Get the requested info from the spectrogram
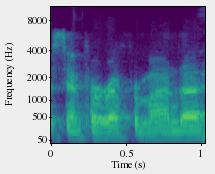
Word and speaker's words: Semper Reformanda: Semper Reformanda? – That's it, man.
